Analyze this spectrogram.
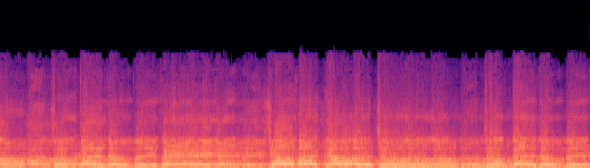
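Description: A male naat khawan singing a naat, an Urdu devotional song, into a handheld microphone, in long wavering melismatic phrases.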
